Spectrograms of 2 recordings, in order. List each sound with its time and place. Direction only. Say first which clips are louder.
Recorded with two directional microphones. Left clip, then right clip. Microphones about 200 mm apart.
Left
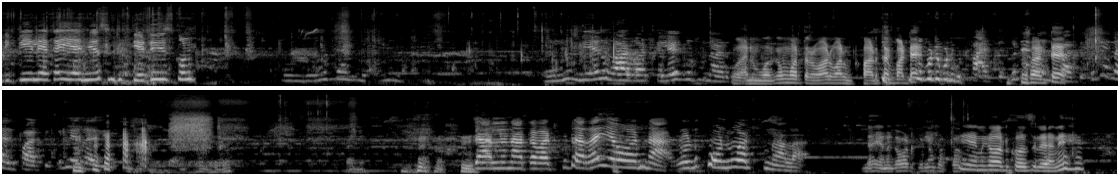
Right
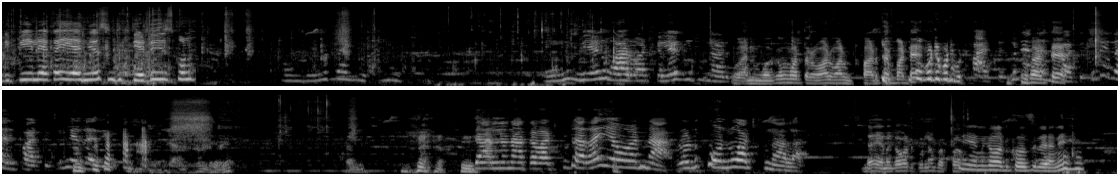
0.0 s speech: left 1 dB; 60° right (ahead or behind)
5.9 s a woman's voice: left 4 dB; 30° left (ahead or behind)
7.3 s speech: left 4 dB; 10° left (ahead or behind)
9.6 s a woman's voice: left 4 dB; 30° left (ahead or behind)
10.2 s speech: left 5 dB; 5° left (ahead or behind)
10.9 s a woman's voice: left 2 dB; 30° left (ahead or behind)
12.1 s speech: left 6 dB; 5° left (ahead or behind)
15.3 s speech: even; 5° right (ahead or behind)
15.9 s a woman's voice: left 7 dB; 30° left (ahead or behind)
18.9 s a woman's voice: left 3 dB; 40° left (ahead or behind)
19.8 s speech: even; 30° right (ahead or behind)
20.8 s speech: left 5 dB; centre (ahead or behind)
